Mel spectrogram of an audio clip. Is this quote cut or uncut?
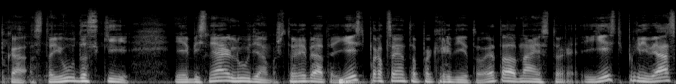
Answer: uncut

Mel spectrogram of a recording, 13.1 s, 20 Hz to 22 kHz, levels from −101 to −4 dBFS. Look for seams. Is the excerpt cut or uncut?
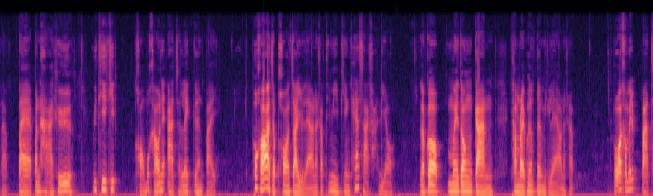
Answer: uncut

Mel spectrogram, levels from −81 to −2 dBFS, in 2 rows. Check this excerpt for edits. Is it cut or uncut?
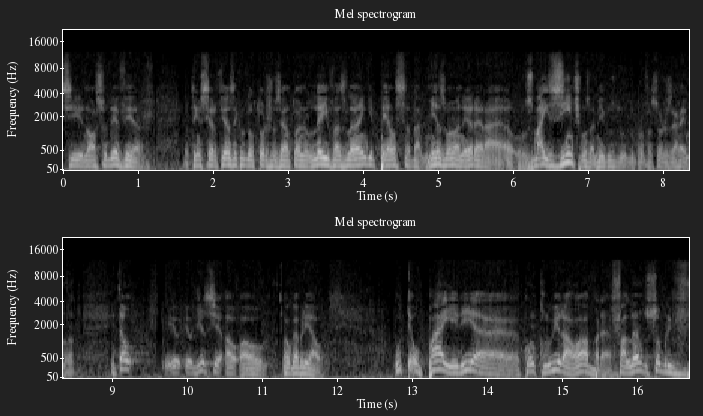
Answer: uncut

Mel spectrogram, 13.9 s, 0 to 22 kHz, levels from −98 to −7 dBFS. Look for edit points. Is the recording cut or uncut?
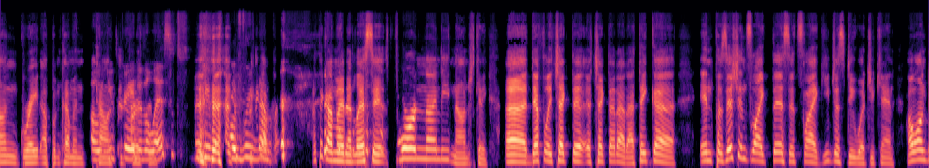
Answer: uncut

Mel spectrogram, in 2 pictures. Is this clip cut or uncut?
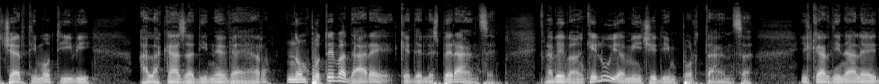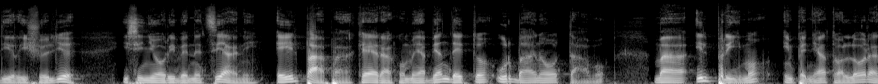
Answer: cut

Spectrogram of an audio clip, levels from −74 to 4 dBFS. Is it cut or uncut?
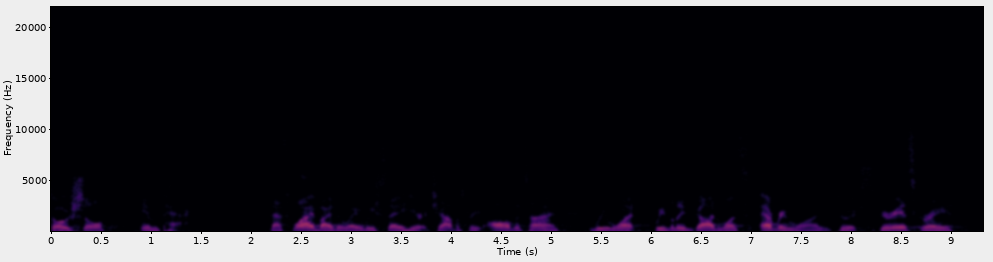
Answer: cut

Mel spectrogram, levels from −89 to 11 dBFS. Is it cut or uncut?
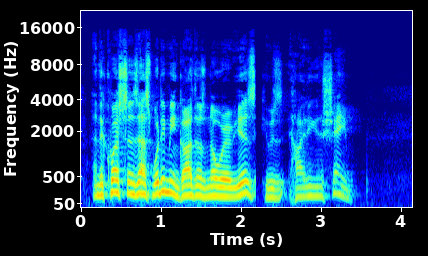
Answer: cut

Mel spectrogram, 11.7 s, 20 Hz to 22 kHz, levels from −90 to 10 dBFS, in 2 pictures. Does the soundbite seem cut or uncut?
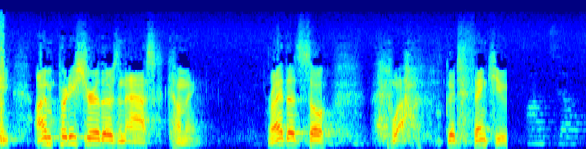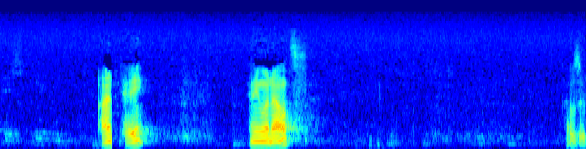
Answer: cut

